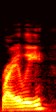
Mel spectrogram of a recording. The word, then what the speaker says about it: Raleigh: her her s or her brother's name was Riley right except it was it was spelled the way that I would pronounce relay or or you know whever whever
